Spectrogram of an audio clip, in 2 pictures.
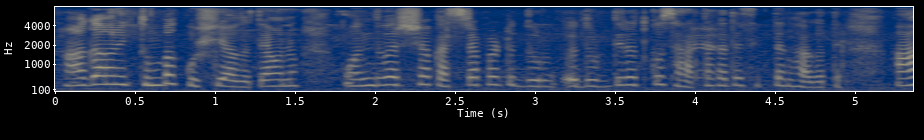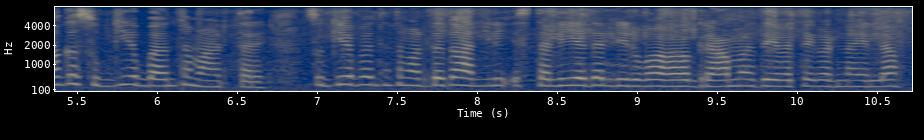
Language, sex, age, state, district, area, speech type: Kannada, female, 18-30, Karnataka, Chikkamagaluru, rural, spontaneous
